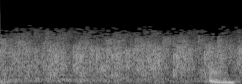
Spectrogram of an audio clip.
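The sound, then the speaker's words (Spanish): Applause from an audience of many nationalities gathered at an event, a dense, steady patter of many hands that holds at an even level throughout. “Bueno, un saludo para todos. Aplaudámoslo.”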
